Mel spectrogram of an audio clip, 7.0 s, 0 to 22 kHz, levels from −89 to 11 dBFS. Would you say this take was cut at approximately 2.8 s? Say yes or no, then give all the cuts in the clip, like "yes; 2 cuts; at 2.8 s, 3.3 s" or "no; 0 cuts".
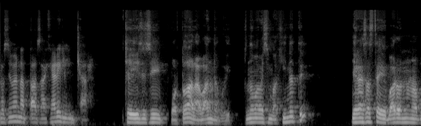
yes; 1 cut; at 2.8 s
